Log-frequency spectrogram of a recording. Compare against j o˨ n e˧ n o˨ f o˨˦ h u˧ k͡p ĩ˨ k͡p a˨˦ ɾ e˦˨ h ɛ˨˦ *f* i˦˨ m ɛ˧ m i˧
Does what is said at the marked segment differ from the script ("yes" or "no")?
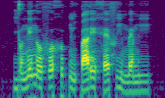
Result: no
